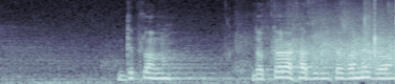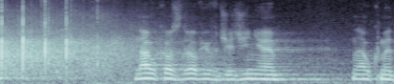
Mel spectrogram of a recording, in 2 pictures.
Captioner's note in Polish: oklaski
